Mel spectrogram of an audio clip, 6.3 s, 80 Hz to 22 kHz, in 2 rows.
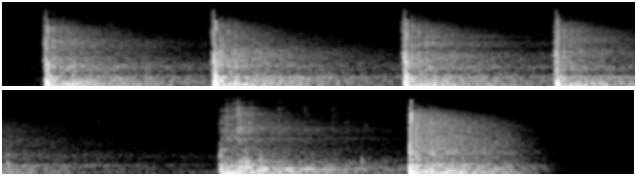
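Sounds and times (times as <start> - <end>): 
basketball shot and miss: 0.2 - 3.4, 4.2 - 5.9.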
